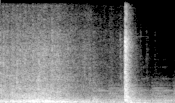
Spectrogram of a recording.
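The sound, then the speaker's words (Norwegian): The drawer of an unlocked metal filing cabinet rolls open with a steady, gritty sliding rumble that ends in a sharp clunk as it hits its stop, fairly loud, with no voices. “Arkivskapet var ikke låst.”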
